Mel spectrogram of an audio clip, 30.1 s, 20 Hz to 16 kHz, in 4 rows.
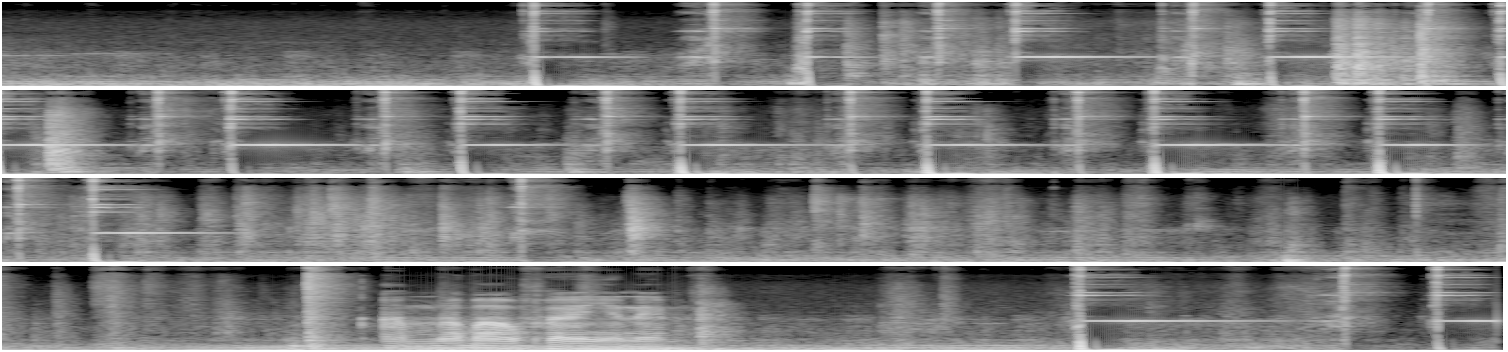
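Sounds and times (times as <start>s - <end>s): lighter lid clicking open and shut: 11.7s - 14.3s.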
